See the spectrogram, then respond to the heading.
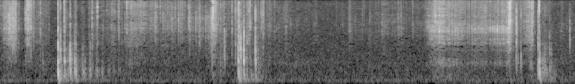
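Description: A box-cutter blade slices the pink glitter coating off a hand-held solid soap bar with a yellow core. Bright, dry scraping and crisp tearing rasps come in bursts, punctuated by a few sharp clicks. There are quiet stretches between the cuts.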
